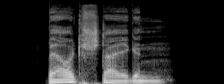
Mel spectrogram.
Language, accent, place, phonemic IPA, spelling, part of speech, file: German, Germany, Berlin, /ˈbɛʁkˌʃtaɪ̯ɡn̩/, Bergsteigen, noun, De-Bergsteigen.ogg
- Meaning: gerund of bergsteigen; mountaineering, mountain climbing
